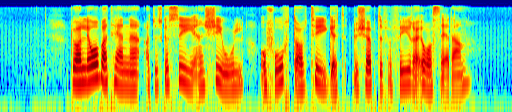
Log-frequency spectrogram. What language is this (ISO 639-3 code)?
swe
